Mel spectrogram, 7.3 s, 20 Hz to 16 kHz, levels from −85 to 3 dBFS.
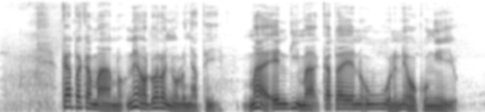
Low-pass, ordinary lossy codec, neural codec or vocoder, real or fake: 14.4 kHz; none; none; real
